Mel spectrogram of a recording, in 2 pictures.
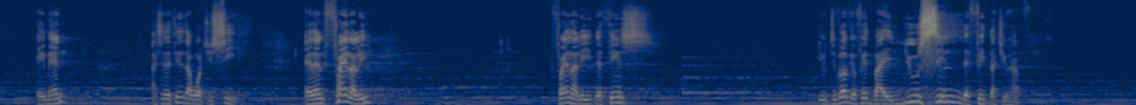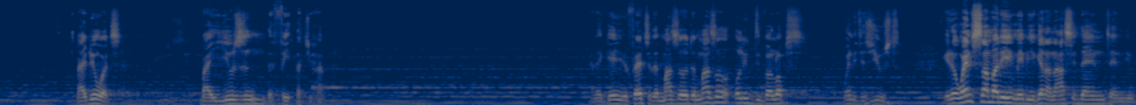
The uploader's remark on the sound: Preached at the Qodesh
